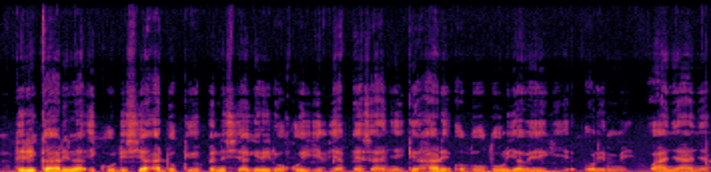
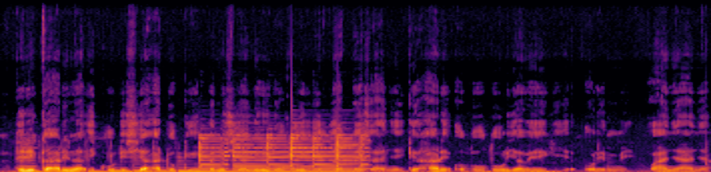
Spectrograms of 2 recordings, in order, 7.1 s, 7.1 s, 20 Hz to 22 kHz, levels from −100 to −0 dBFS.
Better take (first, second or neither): first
